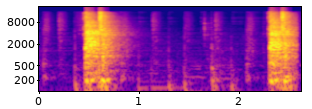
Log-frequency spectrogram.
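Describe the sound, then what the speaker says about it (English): A pneumatic nail gun fires two sharp, loud, close cracks about two seconds apart, driving nails into beadboard wainscoting, with soft tapping and handling knocks between shots. "If you're using a nail gun, just realize that also you can turn it upside down to get along the bottom edge."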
